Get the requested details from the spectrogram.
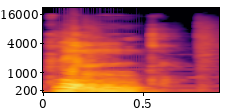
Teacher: This word ends with the sound n, which is voiced.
